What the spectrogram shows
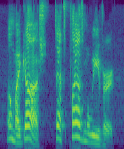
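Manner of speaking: high, loud, swooping crying out. A game narrator voicing a lady's line, crying out. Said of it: "The lady cries out".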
